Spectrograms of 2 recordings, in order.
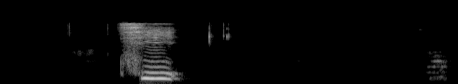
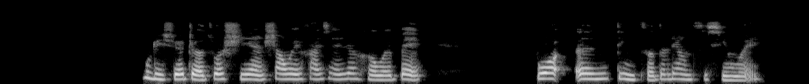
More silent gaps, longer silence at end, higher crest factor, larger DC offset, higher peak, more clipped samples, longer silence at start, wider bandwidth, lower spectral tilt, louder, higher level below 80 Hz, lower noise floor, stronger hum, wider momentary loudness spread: neither; second, 0.15 s vs 0.5 s; about the same, 20 dB vs 16 dB; neither; second, -8 dBFS vs -2 dBFS; neither; second, 1.2 s vs 1.45 s; about the same, 7.6 kHz vs 7.6 kHz; second, 0 dB/octave vs -5.5 dB/octave; about the same, -20 LUFS vs -18 LUFS; second, -76 dBFS vs -64 dBFS; second, -84 dBFS vs under -90 dBFS; neither; first, 24 LU vs 8 LU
